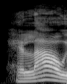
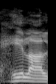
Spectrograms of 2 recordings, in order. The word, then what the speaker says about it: Hilal: So it's like Uh and by the way, if you're wondering why I said Hilal and Helal, Helal is like how most people say my name, but Hilal is like the traditional Turkish way to say it.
